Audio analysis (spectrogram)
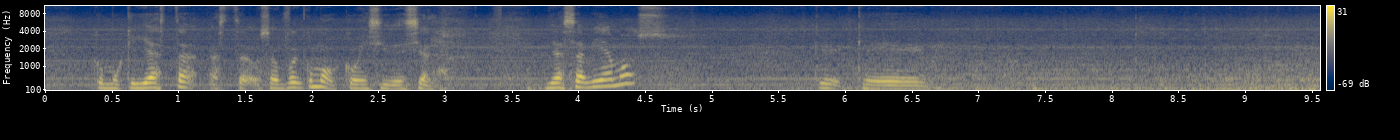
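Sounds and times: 
speech: 0.4 - 4.8, 5.8 - 6.8
road noise in car cabin: 5.4 - 9.5.

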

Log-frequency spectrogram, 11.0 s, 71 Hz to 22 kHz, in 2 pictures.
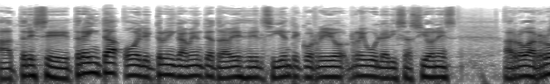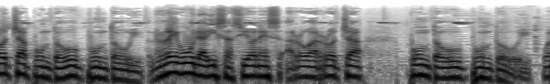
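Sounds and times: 
speech: 0.0 - 10.9
cricket chirping in short high-pitched bursts: 5.6 - 10.2.

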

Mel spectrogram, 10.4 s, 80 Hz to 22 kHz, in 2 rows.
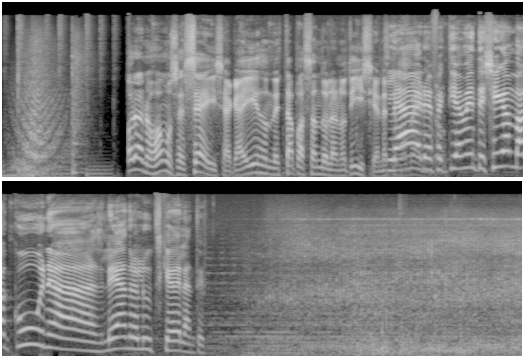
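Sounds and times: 
speech: 1.3 - 7.4
helicopter rotor thrumming with engine whine while landing: 7.6 - 10.4.

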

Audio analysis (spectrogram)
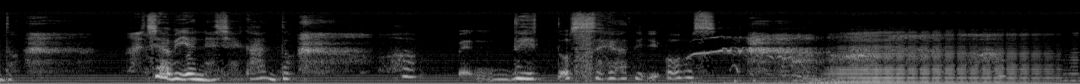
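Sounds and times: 
speech: 0.0 - 0.6, 1.5 - 3.4, 4.0 - 9.2
horse whinnying: 7.1 - 8.8.

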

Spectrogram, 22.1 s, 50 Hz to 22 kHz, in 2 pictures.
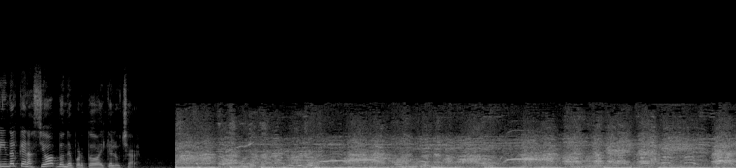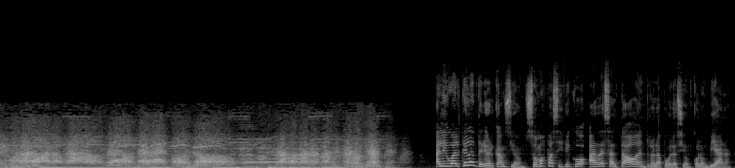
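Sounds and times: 
speech: 0.0 - 2.2, 2.9 - 7.2, 17.6 - 22.0
large crowd of protesters chanting and shouting in the streets of Colombia: 2.6 - 17.3.

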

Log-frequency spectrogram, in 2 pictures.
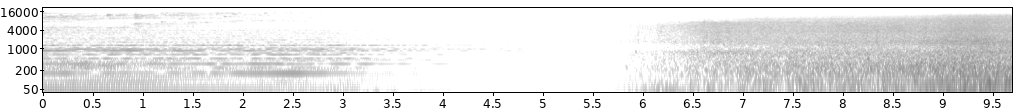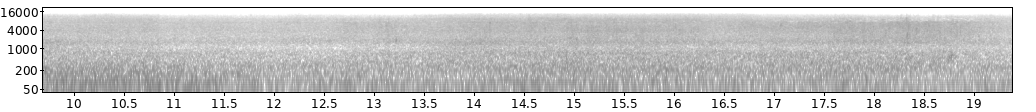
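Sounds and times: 
roar of sea waves and surf: 5.6 - 19.3
wind rushing across the microphone: 6.4 - 19.3.

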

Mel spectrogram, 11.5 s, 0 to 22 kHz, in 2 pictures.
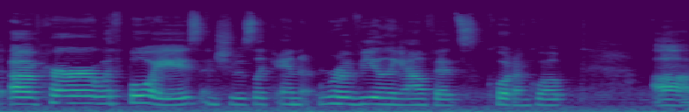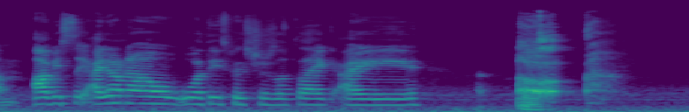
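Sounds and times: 
speech: 0.1 - 10.4
person burping: 9.7 - 11.0.

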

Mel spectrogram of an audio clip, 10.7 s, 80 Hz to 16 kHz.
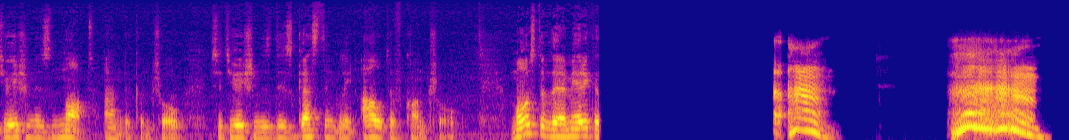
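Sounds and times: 
speech: 0.0 - 6.0
throat clearing: 7.8 - 8.4, 9.5 - 10.5.

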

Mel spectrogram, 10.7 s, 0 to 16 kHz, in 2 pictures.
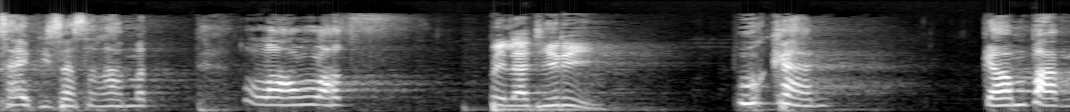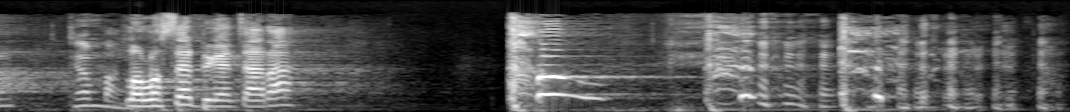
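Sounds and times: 
speech: 0.0 - 3.1, 3.7 - 4.2, 4.9 - 7.0, 9.2 - 10.4
person deliberately coughing with a thick phlegmy rasp: 7.9 - 10.6.

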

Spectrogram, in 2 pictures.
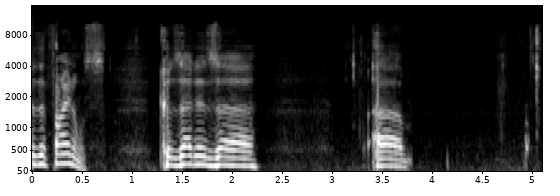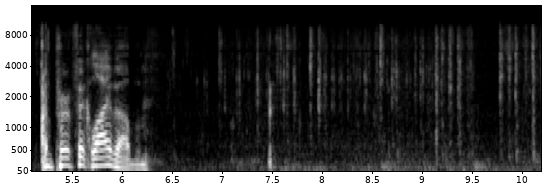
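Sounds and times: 
speech: 0.0 - 2.4, 3.3 - 3.8, 5.0 - 6.4
typing on a computer keyboard: 6.5 - 10.1.

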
